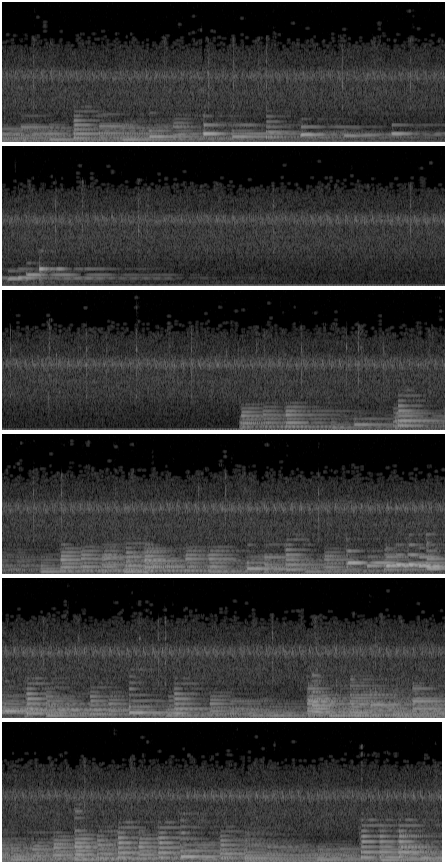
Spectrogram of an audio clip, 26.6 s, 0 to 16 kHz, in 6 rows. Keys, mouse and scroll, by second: 0.4 F2, 0.6 click, 1.6 click, 2.3 click, 9.6 Escape, 9.9 click, 11.4 Escape, 11.7 click, 11.9 F3, 12.1 click, 12.6 right click, 12.9 click, 14.5 F2, 14.7 click, 18.8 click, 19.8-20.7 scroll down 1, 20.7 click, 21.6 F2, 21.8 click, 24.7 KP_Add, 25.9 scroll down 1.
